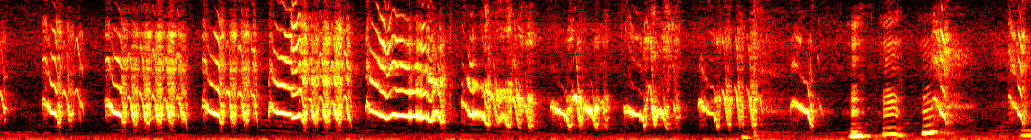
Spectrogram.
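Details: Hungry Black-naped Oriole (kilyawan) in the Philippines, hand-fed by a three-year-old girl, giving a rapid series of harsh, rasping begging squawks about three per second, ending with a few lower, shorter notes.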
